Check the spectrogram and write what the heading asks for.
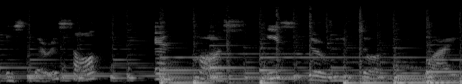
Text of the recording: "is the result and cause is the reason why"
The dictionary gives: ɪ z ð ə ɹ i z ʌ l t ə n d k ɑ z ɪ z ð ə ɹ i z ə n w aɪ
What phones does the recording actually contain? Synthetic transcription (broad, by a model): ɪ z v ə ɹ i s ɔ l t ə n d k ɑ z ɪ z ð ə ɹ i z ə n w aɪ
